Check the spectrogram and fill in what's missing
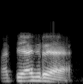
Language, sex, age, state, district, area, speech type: Tamil, male, 30-45, Tamil Nadu, Chengalpattu, rural, conversation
